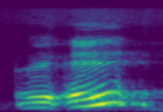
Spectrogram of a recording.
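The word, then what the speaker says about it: へ: Trong bảng chữ cái các em đọc là ha hi hư hề hô, đọc là hê. Nhưng mà vô câu mình không đọc là hê nha. Mình đọc là ế.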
